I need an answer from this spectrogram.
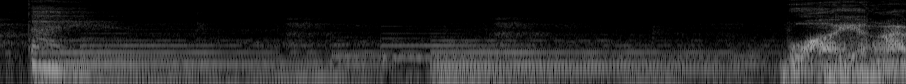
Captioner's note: ernesto breathing heavily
